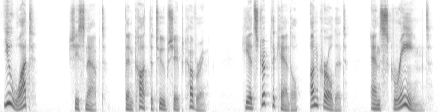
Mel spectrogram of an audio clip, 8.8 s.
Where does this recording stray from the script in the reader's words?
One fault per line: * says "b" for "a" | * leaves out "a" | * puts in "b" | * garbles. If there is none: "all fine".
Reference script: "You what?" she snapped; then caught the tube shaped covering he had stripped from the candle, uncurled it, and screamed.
* leaves out "from"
